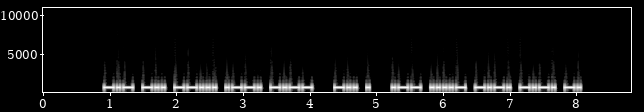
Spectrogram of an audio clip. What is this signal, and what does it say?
Morse code, heard as a keyed tone, about 25 wpm, 700 Hz. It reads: KD7PY DE W4CCN
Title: USA Callsign DE Callsign - 5 Characters - 25wpm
